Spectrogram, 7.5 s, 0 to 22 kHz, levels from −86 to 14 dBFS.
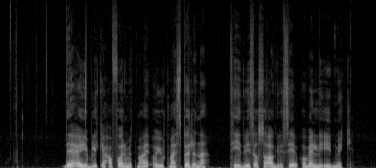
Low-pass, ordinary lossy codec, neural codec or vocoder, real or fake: none; none; none; real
